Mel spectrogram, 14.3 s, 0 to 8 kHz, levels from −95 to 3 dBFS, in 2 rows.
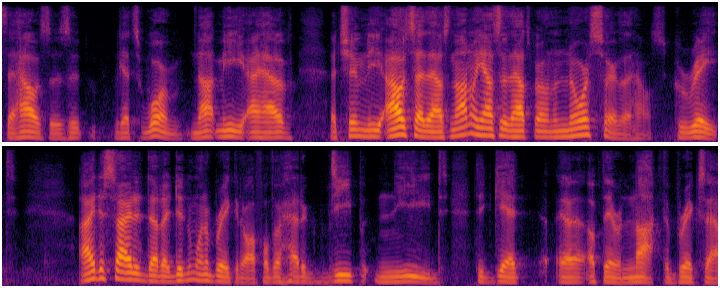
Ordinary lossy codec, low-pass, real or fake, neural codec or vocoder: MP3, 48 kbps; 7.2 kHz; fake; codec, 16 kHz in and 24 kHz out, 0.8 kbps, FocalCodec, streaming, 65536 codes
